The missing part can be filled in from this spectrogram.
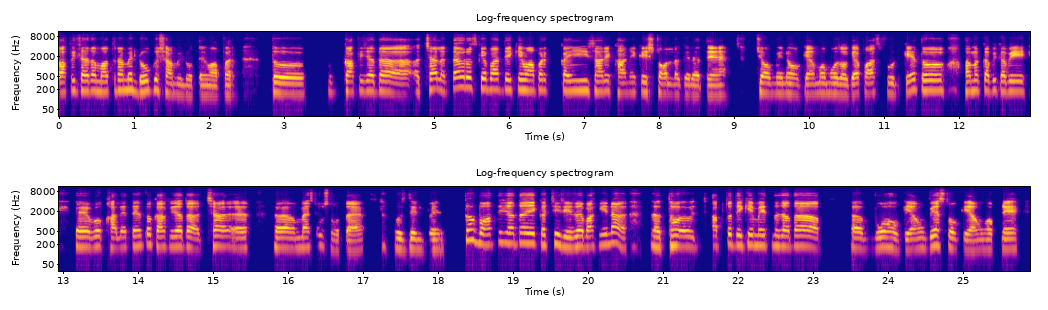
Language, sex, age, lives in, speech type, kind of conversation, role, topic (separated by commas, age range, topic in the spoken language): Hindi, female, 25-29, India, conversation, unstructured, none, आपके घर में त्योहार मनाने का कौन-सा तरीका खास होता है?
